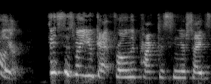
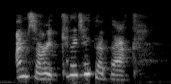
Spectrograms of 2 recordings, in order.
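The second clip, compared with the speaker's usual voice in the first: ordinary talk, nothing marked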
